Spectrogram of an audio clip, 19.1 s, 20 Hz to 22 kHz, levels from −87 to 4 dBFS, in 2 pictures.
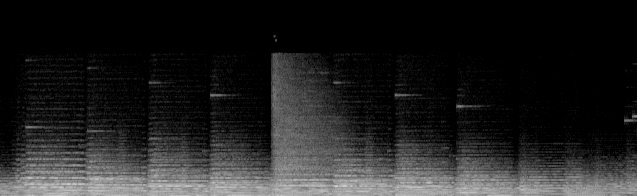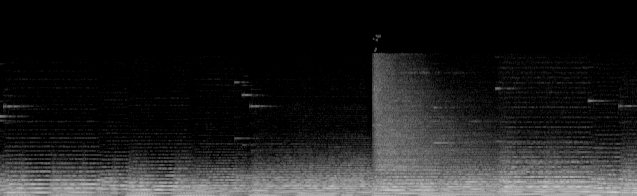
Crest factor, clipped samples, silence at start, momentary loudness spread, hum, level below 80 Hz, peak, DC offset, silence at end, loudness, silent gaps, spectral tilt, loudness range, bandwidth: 16 dB; under 0.1%; 0 s; 9 LU; none; -42 dBFS; -4 dBFS; under 0.1%; 0 s; -21 LUFS; none; -6 dB/octave; 6 LU; 16 kHz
